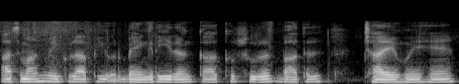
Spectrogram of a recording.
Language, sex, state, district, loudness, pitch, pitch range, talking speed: Hindi, male, Uttar Pradesh, Lalitpur, -18 LUFS, 120 Hz, 115-125 Hz, 155 wpm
